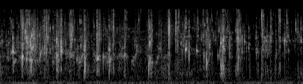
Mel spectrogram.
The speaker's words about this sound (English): Every day I wash my hands.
